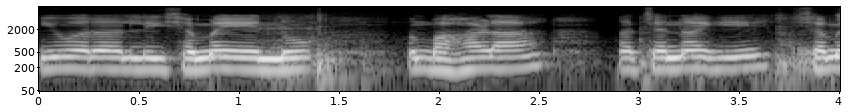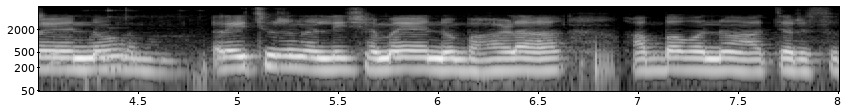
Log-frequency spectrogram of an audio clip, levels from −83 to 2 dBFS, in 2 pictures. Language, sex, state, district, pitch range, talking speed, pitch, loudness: Kannada, female, Karnataka, Raichur, 175-185 Hz, 80 wpm, 180 Hz, -15 LUFS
